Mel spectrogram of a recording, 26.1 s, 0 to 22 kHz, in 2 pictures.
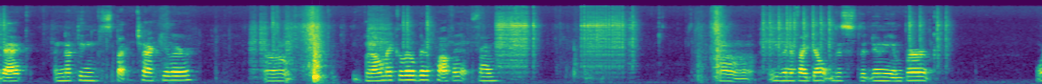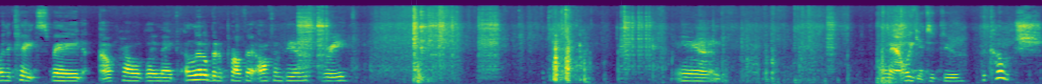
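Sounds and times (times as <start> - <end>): rustling and creaking handling noise: 1.4 - 10.6, 16.6 - 25.9
rustling and scraping handling noises: 17.1 - 26.0.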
